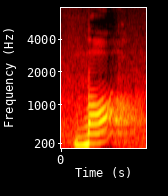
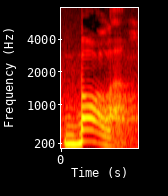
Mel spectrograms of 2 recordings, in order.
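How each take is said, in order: First: "Bola" split into bo... la, long pause between; slow syllable-counting demo of "Bola". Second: Said in the usual way. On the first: Shown as a demonstration. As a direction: say "Bola" one syllable at a time, first one rising. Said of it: "Vamos falar bem devagar". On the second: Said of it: "E a palavra bola?".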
